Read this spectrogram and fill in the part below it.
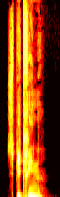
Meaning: female newscaster, television anchor
- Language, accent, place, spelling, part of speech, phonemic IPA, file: French, France, Lyon, speakerine, noun, /spi.kə.ʁin/, LL-Q150 (fra)-speakerine.wav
